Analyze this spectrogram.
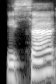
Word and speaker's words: isa: So to recap, Isa is spelled with the letter I and sounded with the native Hiligaynon vowel E.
